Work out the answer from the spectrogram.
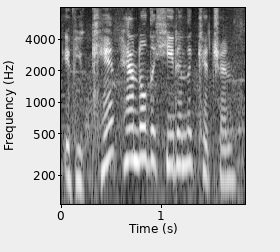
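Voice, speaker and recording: A woman's voice: fairly high pitch, expressive, fast, noisy background, close to an everyday voice. Earnest, resolute woman restaurant owner played by an actress. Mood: resolute, encouraging. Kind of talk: naturalistic audio drama acting.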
